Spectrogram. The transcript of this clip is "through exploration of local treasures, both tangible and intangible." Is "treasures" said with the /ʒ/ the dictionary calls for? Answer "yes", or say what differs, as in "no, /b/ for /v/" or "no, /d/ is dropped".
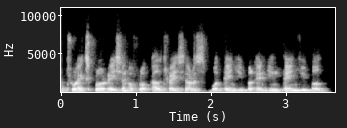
no, /s/ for /ʒ/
